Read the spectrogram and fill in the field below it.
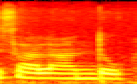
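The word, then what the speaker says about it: Zalando: अच्छा, ये ज़ेलैंडो मैंने आपको बताया था, मुझे नहीं पता मैं इसको इंग्लिश में कैसे प्रोनाउंस करूं, क्योंकि यहाँ पर इसको प्रोनाउंस करते हैं जर्मन में सालांदो, ठीक है।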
